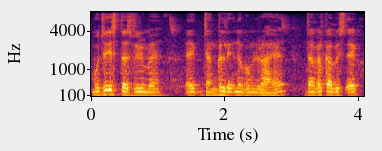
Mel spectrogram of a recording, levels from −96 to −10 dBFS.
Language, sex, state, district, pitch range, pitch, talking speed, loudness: Hindi, male, Arunachal Pradesh, Lower Dibang Valley, 110-120 Hz, 115 Hz, 205 wpm, -19 LUFS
